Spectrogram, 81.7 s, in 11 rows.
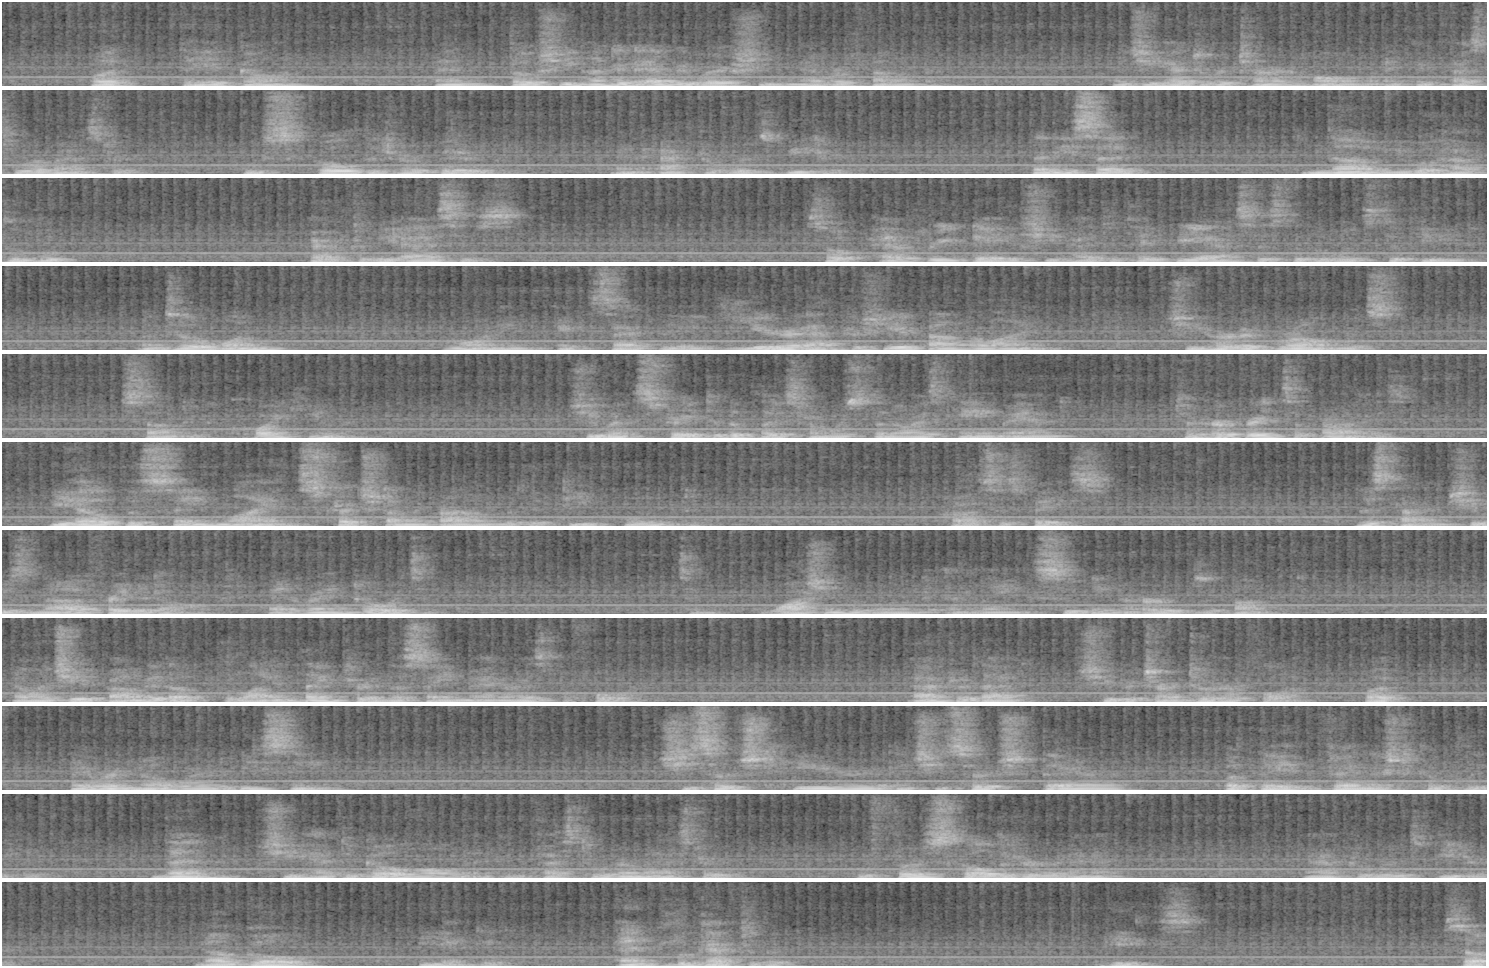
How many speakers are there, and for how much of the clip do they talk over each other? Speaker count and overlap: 1, no overlap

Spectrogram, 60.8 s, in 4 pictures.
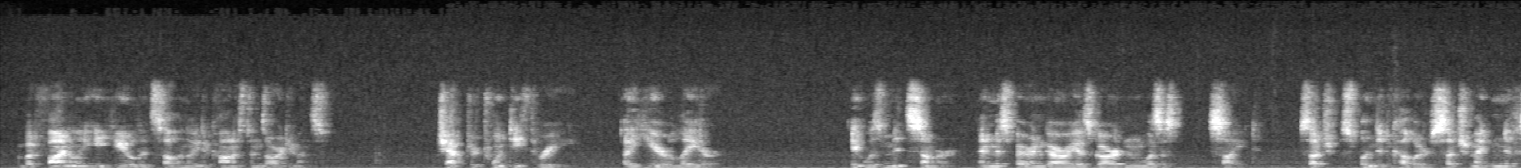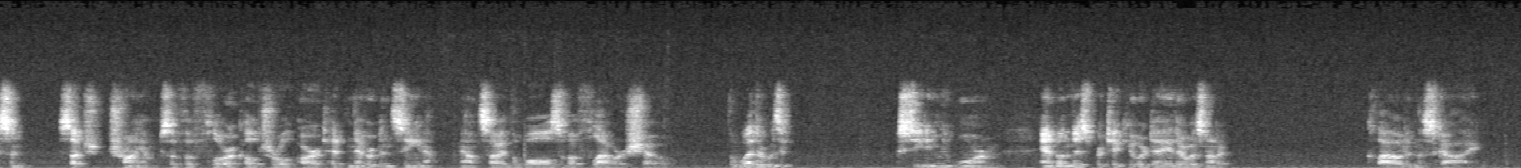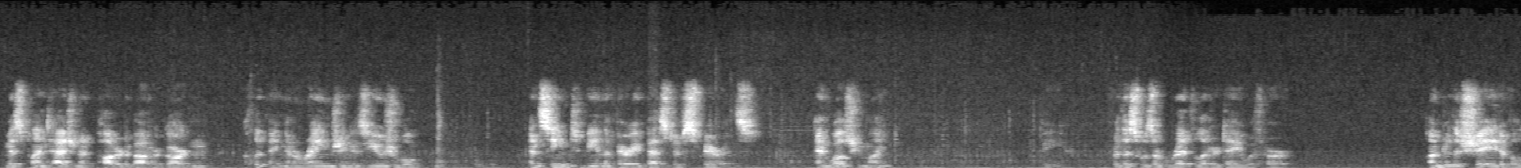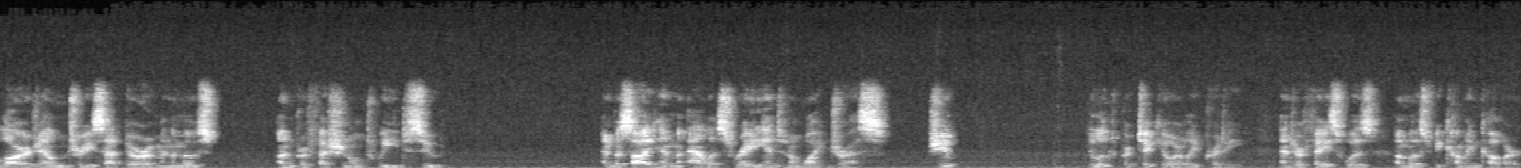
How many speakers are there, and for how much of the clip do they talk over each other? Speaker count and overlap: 1, no overlap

